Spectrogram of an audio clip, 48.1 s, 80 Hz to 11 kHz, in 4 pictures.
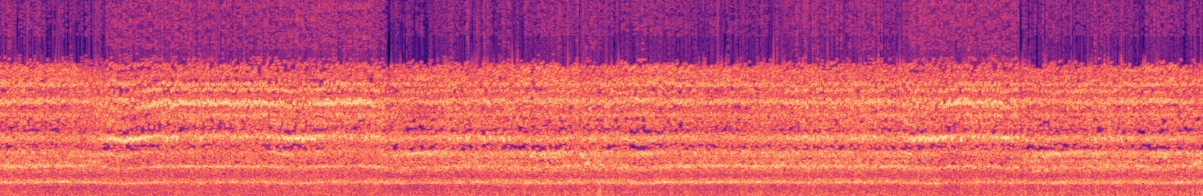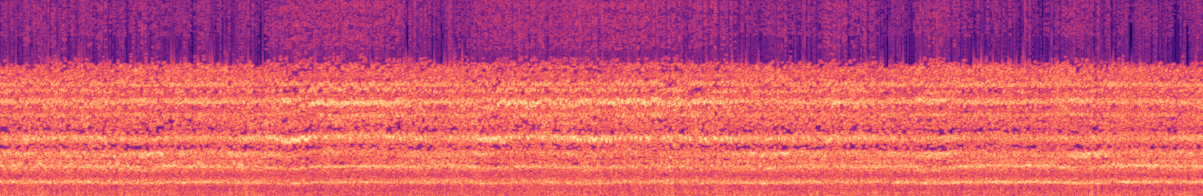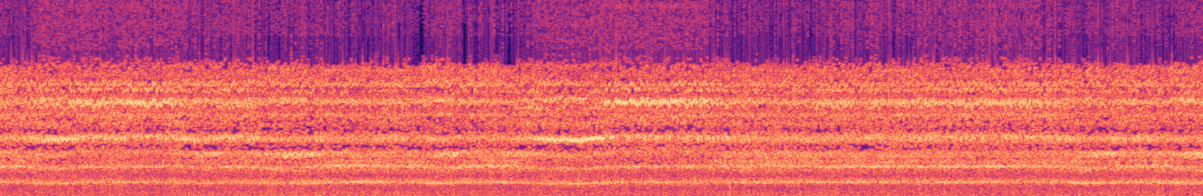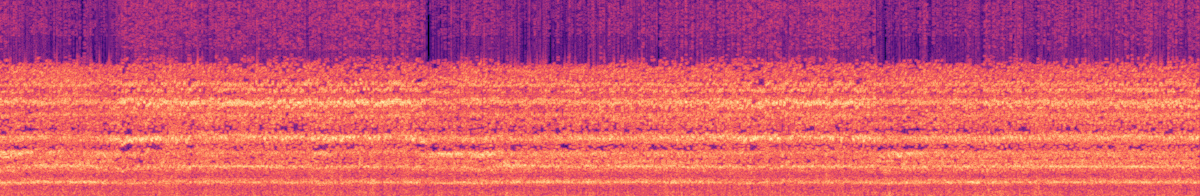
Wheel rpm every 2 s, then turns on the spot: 230, 230, 220, 230, 230, 220, 230, 220, 230, 230, 230, 230, 230, 220, 220, 230, 230, 230, 220, 230, 230, 230, 230, 230.
none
